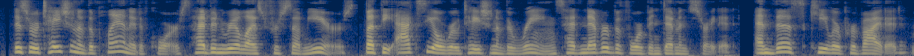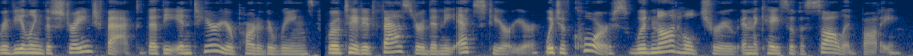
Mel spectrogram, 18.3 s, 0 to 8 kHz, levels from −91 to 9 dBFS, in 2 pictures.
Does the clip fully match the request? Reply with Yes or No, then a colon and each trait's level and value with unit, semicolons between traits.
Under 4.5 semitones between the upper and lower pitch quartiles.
No: average, 4.8 semitones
